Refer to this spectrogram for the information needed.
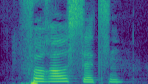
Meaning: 1. to presuppose or assume 2. to require as a precondition
- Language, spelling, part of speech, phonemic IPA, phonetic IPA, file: German, voraussetzen, verb, /foˈʁaʊ̯sˌzɛtsən/, [foˈʁaʊ̯sˌzɛtsn̩], De-voraussetzen.ogg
